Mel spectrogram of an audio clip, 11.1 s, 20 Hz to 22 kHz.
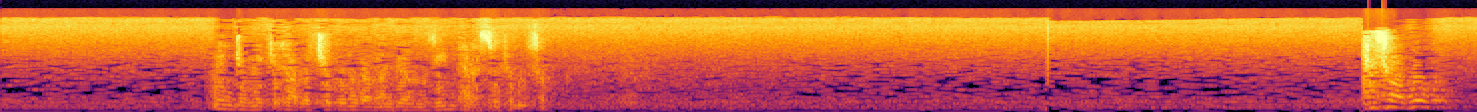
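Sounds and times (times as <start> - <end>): broadcast recording hiss: 0.0 - 11.0
faint click: 7.8 - 8.0.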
